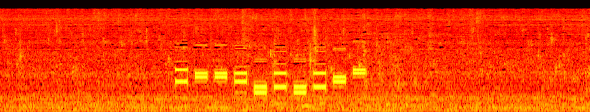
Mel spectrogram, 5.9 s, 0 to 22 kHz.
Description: Multi-frequency trunk signalling (R1, as on North American trunks), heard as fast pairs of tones, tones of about 120 ms, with the noise of a restroom. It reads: KP 00918186 ST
